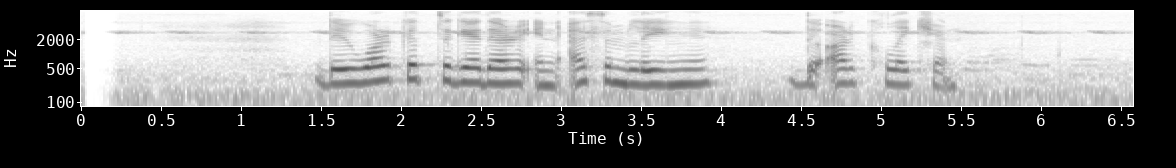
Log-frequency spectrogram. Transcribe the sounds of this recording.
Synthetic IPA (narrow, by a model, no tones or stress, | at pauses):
d̪eɪwəɹkd̚tɨɡɛðəɹɪ̰̃na̰sɛ̃mblĩŋ | d̪iʔaɹt̚kʰəlɛkʃə̃n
